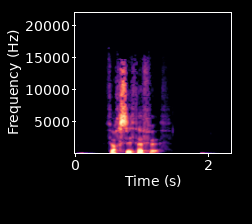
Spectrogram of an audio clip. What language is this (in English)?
Kabyle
